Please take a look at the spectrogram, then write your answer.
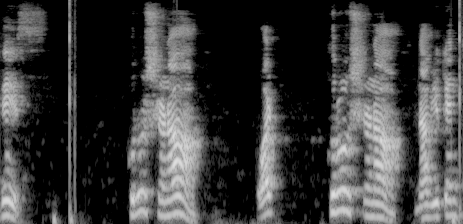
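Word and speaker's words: कृष्ण: about this whole world who doesn't know how to pronounce krishna they in english some people are writing those who don't know are writing krishna like this and they pronounce like krishna absolutely wrong krishna it's wrong in sanskrit when you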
